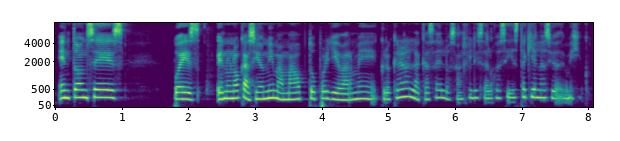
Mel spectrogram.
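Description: Mexican woman guest, casual storyteller, lively, acts out the voices in her stories. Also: mid-range voice, normal speed, gravelly. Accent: Mexican Spanish. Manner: lively, acts out quotes, frequent fillers.

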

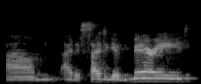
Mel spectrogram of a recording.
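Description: A man in his forties from Israel, a therapist giving a webinar talk, telling his own story in a candid, reflective way, heard through low quality webinar stream audio. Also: fairly even intonation, moderate pace, a bit bright. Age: 40s. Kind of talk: personal storytelling lecture. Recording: dull lo-fi webinar recording.

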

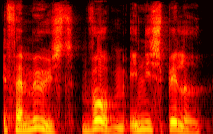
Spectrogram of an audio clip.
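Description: A man's voice: on the high side, sing-song, a little mellow. Enthusiastic male podcast co-host. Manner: enthusiastic, quick, rambling analysis. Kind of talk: casual chat.

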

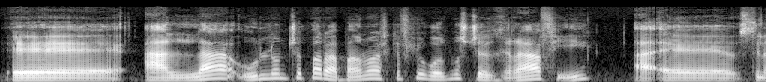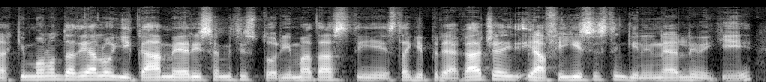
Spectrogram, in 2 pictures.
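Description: A man speaks in an informal, explanatory way with a clear Cypriot Greek accent. He moves between dialect and more formal terms as he gives examples. The sound is dry, with very little room in it. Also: mid-range voice, fairly bright tone, no echo. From Cyprus. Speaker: linguist speaker.

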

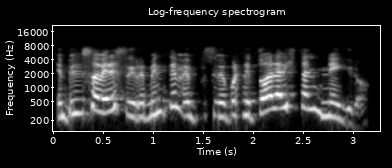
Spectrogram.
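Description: Young Chilean woman, rambling chatty storyteller, rather high voice. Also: animated, fast. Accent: Chilean Spanish. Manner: rambling, filler-heavy storytelling. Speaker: storyteller guest. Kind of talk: casual chat. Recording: dull lo-fi dry sound.

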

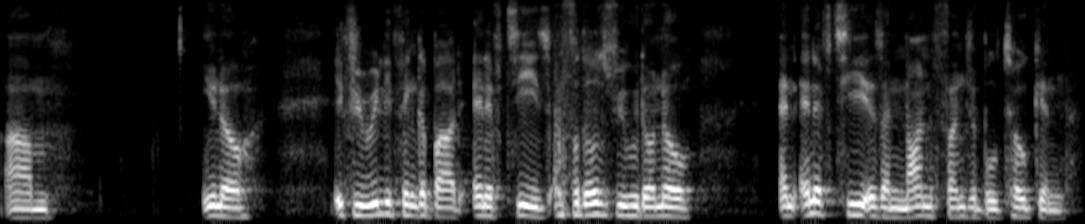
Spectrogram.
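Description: A man's voice: mid-range voice, fairly even intonation, normal speed, long pauses, a little mellow. A teenage boy, a little out of breath, rambling impulsively as he explains things in a casual podcast monologue recorded on his phone. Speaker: podcast host. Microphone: phone voice note. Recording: dull lo-fi phone voice memo.

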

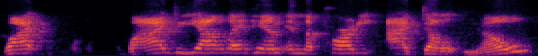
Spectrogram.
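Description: A woman hosting a casual political talk show, talking in an animated way, often restarting her sentences and adding sarcastic asides. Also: fairly high pitch, unhurried, poor audio. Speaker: podcast host.

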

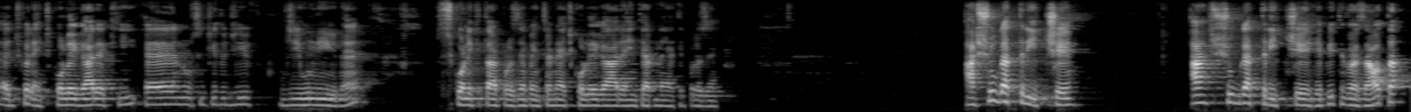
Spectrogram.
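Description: A man teaches pronunciation in a patient, repetitive way, slowing down to spell each word letter by letter. His voice sits at an everyday middle pitch. The room echoes around him, and the recording sounds a little dull. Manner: patient, drills words slowly, spells letter by letter, frequent "né" and "tá". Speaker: Italian teacher. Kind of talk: online language lesson. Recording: roomy, slightly dull sound.

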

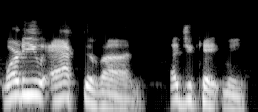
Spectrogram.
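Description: A man's voice: a little high, big pitch swings, moderate pace, dry recording, muffled recording. A man from New York hosting a casual interview chat, cracking jokes as he asks his questions. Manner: joking, wisecracking. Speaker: show host.

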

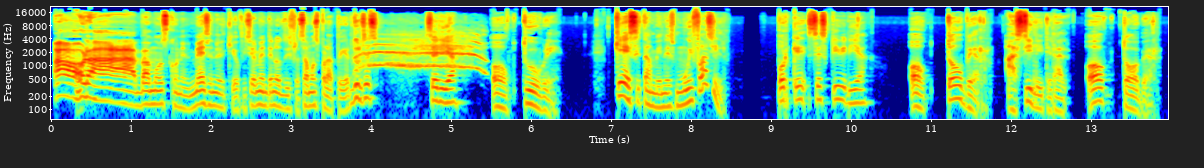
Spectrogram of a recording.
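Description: A language teacher with a Colombian accent giving a playful lesson, spelling words letter by letter and stretching out words to sound them out. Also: mid-range voice. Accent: Colombian Spanish. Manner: animated, drawn-out sounding-out of words.

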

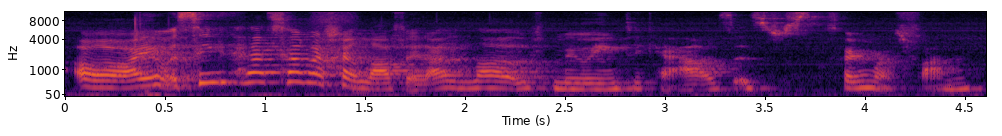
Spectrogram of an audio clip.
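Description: A woman chats on a podcast, excitable and often breaking into laughter. Her voice sits a little high. The recording carries a noticeable room echo. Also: moderate pace. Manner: giggly, excitable. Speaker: podcast co-host. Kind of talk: casual chat. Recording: echoey room.

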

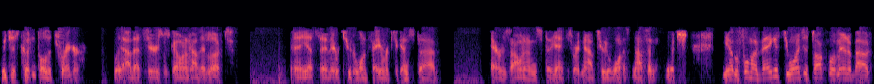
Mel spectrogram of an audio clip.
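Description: A man's voice: deep voice, lively intonation, quick pace, dry recording. A man calling in to a casual podcast chat as a regular co-host, talking in a rambling, joking way and stammering now and then. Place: Las Vegas hotel. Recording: tinny phone line, dry.

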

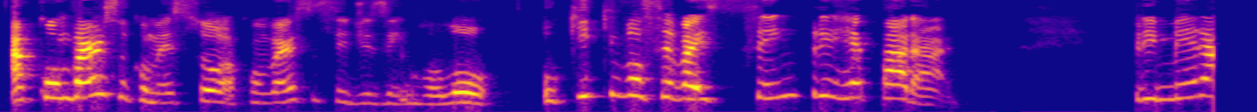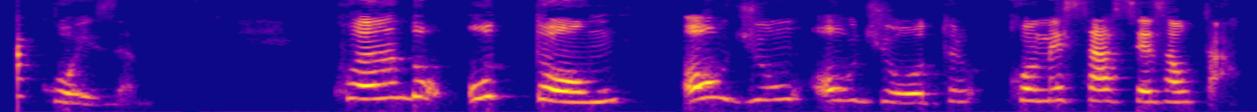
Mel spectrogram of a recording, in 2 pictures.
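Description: A Brazilian woman in her thirties hosting a live stream, giving relationship advice in an animated, chatty way, acting out sample lines and sometimes dropping to a near-whisper. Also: very high-pitched, unhurried. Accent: Brazilian Portuguese. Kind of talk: casual advice talk to viewers.

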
